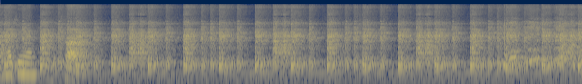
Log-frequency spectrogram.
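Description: Children's toy keyboard playing its built-in electronic tune with a steady drum beat, about two beats a second.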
